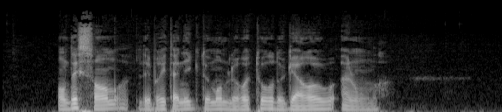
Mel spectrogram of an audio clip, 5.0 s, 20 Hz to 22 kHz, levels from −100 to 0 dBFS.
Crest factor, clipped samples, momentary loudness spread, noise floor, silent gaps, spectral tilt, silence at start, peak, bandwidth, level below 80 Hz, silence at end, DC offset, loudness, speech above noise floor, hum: 20 dB; under 0.1%; 10 LU; -73 dBFS; none; -6 dB/octave; 0.6 s; -12 dBFS; 13 kHz; -50 dBFS; 0.9 s; under 0.1%; -32 LUFS; 42 dB; none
